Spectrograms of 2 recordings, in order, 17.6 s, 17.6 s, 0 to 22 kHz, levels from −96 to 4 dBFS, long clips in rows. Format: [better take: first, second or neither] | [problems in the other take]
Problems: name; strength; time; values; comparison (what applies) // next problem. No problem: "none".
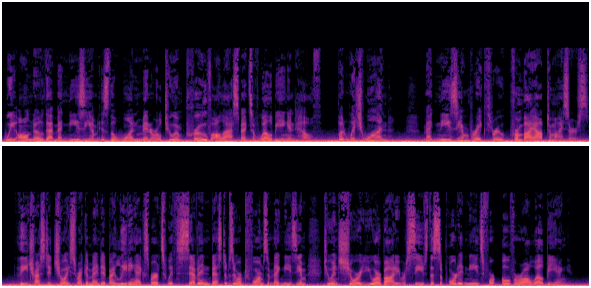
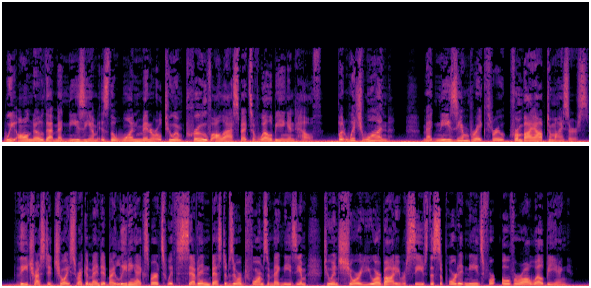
second | low rumble; loud; throughout; 7 dB below the speech; faint in the second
